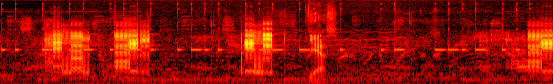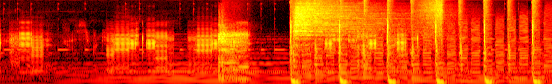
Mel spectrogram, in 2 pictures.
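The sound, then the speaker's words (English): A man talks over a low hum at radio station KAOS, Chaos in Los Angeles, then a studio telephone bursts into loud, rapid ringing as a listener calls with a request, a fast string of sharp, bright bell pulses that continues to the end. “Let's go to the telephones now and take a request.”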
